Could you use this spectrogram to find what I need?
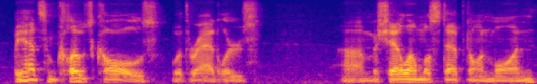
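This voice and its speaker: In a Deep South accent, a man speaks with a very deep, low pitch and vocal fry. His pace is fairly slow, and his pitch swings very widely. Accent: sounds like from the deep south. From Southern Illinois. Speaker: hiking youtuber. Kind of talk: live stream chat reading comments. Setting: live video stream from home.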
